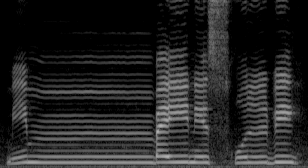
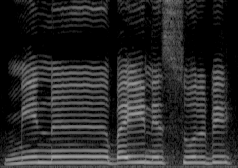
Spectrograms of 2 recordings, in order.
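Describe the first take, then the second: First: The first word ends in a nasalized m sound. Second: The first word ends in a plain n sound. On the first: The speaker calls it right. "सही ये है" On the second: The speaker calls it wrong. "गलत ये है"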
